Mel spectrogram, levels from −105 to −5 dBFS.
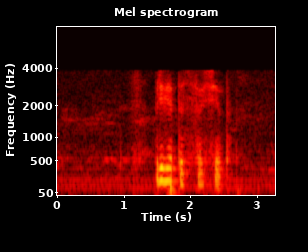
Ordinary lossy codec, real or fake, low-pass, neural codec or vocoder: AAC, 16 kbps; real; 7.2 kHz; none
